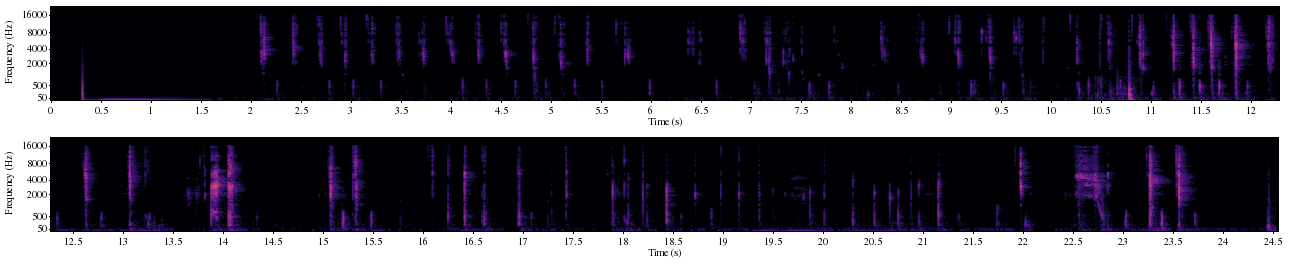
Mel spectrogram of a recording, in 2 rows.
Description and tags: one boi smacking their lips after 1 very tasty sausage roll.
